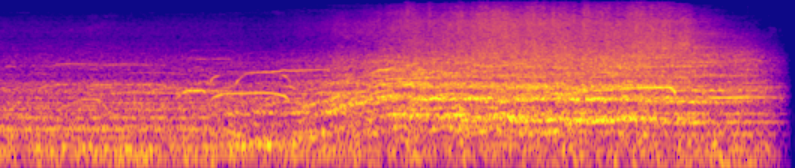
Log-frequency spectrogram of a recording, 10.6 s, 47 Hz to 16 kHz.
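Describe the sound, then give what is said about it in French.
A pack of Formula One race car engines roars together at the start of the 2019 Singapore Grand Prix, their whining pitches sweeping up and down as they accelerate, the dense din swelling louder midway and holding until it cuts off. “Alors, mesdames et messieurs, démarrez vos moteurs, c'est un départ.”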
